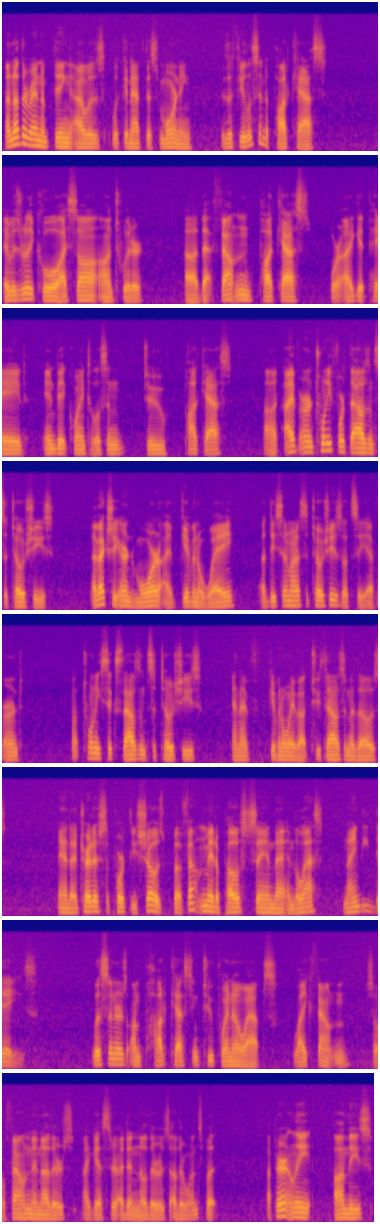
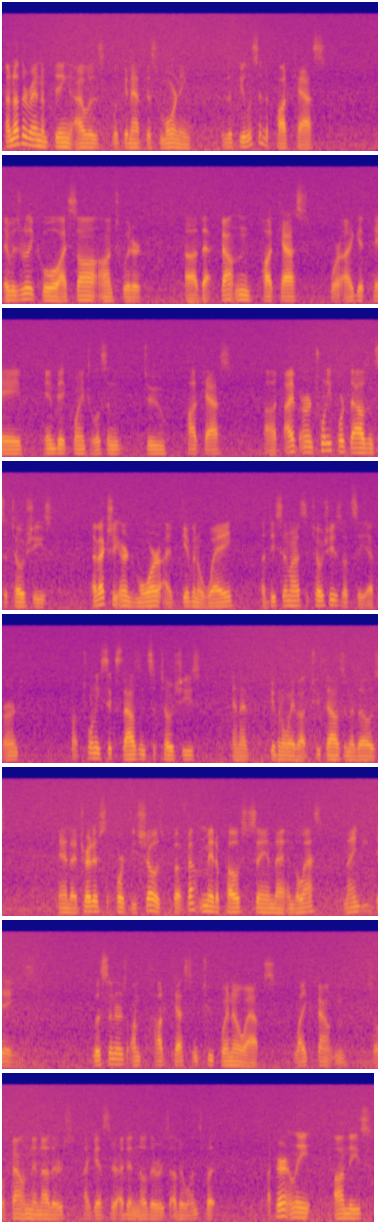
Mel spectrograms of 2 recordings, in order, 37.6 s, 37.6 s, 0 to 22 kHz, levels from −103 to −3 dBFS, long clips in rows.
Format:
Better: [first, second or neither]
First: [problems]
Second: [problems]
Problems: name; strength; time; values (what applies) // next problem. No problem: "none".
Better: first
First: hiss; faint; throughout; 25 dB below the speech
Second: hiss; loud; throughout; 8 dB below the speech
